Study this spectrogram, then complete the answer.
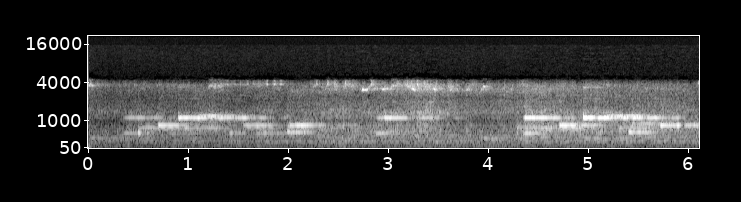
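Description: Birds chirping and tweeting in an outdoor setting by the ocean, with several bright calls repeating at close to middle distance over a steady soft wash of waves, no talking.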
